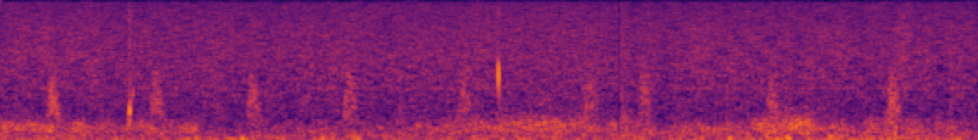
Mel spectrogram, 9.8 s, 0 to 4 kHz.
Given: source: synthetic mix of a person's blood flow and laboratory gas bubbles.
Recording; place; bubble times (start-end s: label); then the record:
Doppler ultrasound of blood flow; subclavian vein
1.26-1.34 s: bubbles
4.96-5.03 s: bubbles
From the record:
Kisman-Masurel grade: 123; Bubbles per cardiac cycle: 1 to 2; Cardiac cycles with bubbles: 10 to 50%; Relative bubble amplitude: loud (0.450 to 0.775); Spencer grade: 2 (many but less than half of the cardiac periods contain bubble signals, singularly or in groups); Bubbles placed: anywhere in the cardiac cycle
